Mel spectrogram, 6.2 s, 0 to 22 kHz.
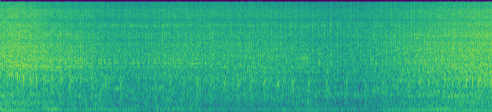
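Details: Subaru EZ30 engine: sharp regular knocking about three per second over idle, rising with revs; bottom-end knock attributed to a spun bearing.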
